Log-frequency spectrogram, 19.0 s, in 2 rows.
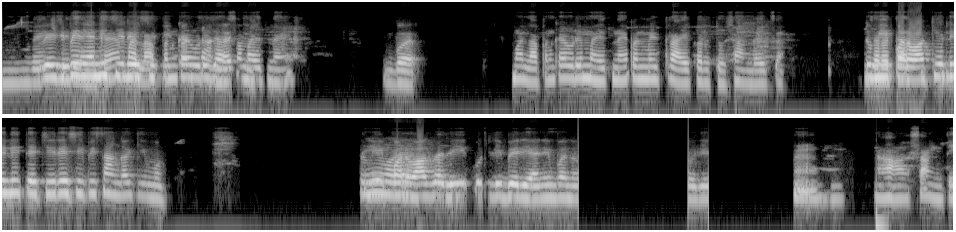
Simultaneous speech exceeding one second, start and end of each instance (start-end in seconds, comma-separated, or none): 0.7-2.5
